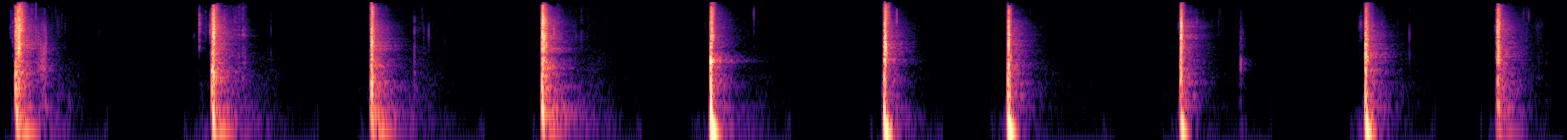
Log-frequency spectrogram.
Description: На этой странице собраны натуральные аудиоэффекты, связанные с огурцами: от хруста свежего овоща до звуков его выращивания.
звук удара кулаком по огурцу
